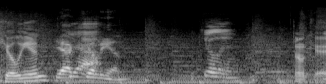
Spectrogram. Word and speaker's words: Cillian: I mean- It's Killian. Yeah, Yeah. Cillian. Cillian. Okay. He's got beautiful eyes. I never try and pronounce it because I'm like, oh, if I Man.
